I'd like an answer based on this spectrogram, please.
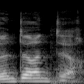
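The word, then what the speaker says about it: Hunter × Hunter: déjà cette anecdote mais le X d'Hunter Hunter ne se prononce pas je ne veux plus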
